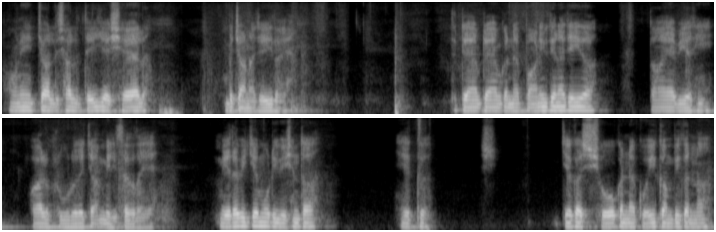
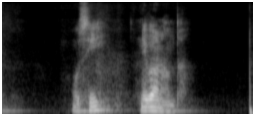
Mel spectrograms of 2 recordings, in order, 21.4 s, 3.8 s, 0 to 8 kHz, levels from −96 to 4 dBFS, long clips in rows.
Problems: none marked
